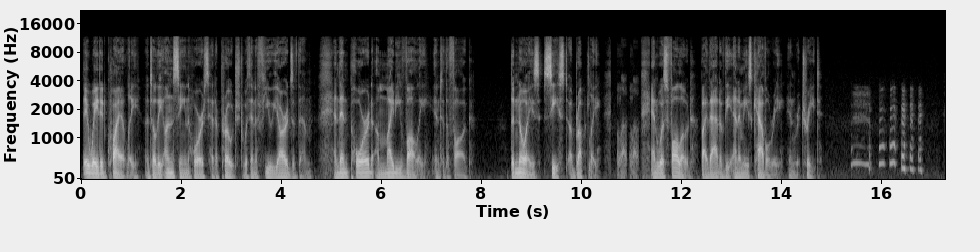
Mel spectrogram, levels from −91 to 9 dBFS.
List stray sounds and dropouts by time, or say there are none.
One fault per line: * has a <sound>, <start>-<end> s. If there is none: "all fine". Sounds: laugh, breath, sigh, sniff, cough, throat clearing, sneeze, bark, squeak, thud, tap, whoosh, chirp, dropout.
* has a laugh, 10.7-11.2 s
* has a laugh, 15.4-16.9 s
